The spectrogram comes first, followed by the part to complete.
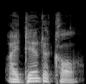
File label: "identical", American English; ə - ɪ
